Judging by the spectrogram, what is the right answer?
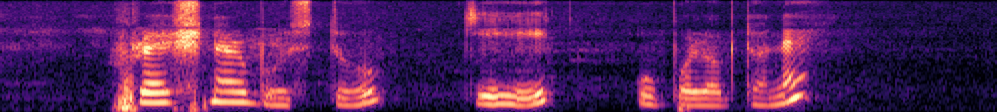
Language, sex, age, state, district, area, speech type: Assamese, female, 30-45, Assam, Sonitpur, rural, read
